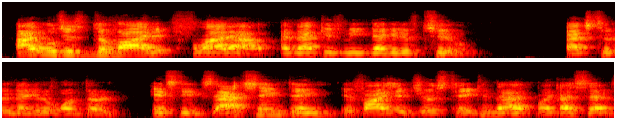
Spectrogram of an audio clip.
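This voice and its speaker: A man's voice: on the high side, bright, forceful tone. A man professor giving an exam review lecture, emphatic and jokey, often repeating himself. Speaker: math professor. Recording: echoey room, mic far off.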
